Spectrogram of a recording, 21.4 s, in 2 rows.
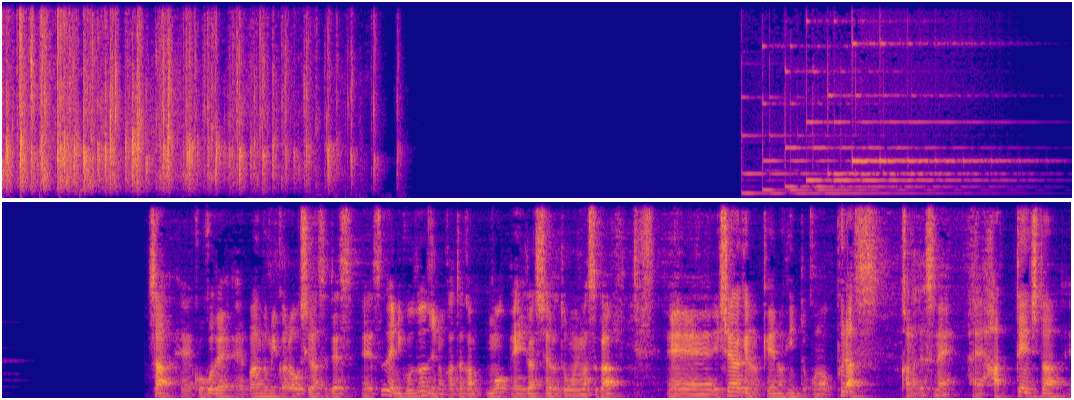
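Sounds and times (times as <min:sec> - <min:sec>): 
audience applause at a host's request: 0:00.0 - 0:04.0
ringing harmonic tone: 0:07.4 - 0:10.8
speech: 0:12.2 - 0:21.3.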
